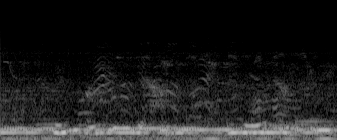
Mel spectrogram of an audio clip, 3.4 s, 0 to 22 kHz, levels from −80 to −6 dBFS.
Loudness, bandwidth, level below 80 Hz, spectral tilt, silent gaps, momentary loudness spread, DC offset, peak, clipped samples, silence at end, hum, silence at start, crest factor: -34 LUFS; 7.2 kHz; -46 dBFS; -8 dB/octave; none; 3 LU; under 0.1%; -22 dBFS; under 0.1%; 0 s; none; 0 s; 10 dB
